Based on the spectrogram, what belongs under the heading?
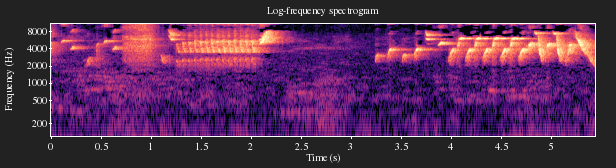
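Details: Kept local Algerian European goldfinch in song, giving rapid tinkling, buzzy trills high in pitch, a brief pause, then a run of quick rising-and-falling liquid notes.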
